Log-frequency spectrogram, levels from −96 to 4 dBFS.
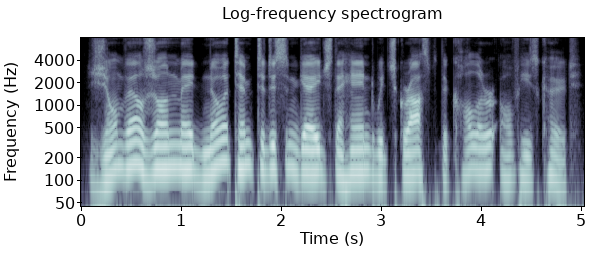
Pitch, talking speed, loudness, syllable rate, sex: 125 Hz, 190 wpm, -17 LUFS, 4.7 syllables/s, male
